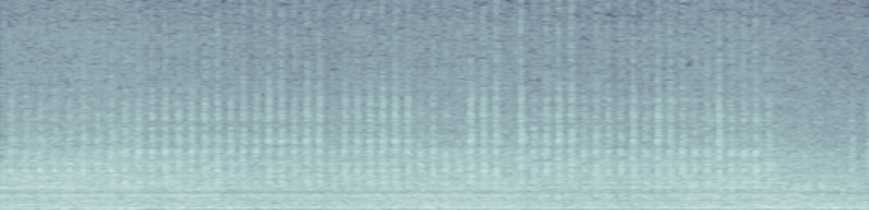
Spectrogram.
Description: Bent flexplate noise took a while to figure it out but it is what it is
